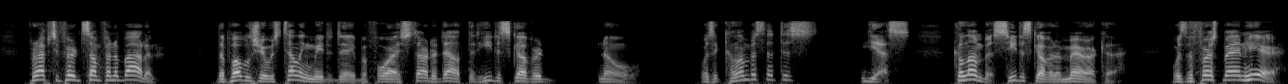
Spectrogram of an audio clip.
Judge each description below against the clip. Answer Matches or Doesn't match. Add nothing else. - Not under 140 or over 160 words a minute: Doesn't match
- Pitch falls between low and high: Matches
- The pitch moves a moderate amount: Doesn't match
